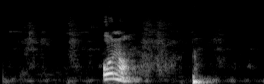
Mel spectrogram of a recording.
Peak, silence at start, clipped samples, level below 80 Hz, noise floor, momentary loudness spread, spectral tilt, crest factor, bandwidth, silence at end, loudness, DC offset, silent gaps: -2 dBFS; 1.05 s; under 0.1%; -40 dBFS; -53 dBFS; 22 LU; -9.5 dB/octave; 18 dB; 9.2 kHz; 0.6 s; -16 LUFS; under 0.1%; none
